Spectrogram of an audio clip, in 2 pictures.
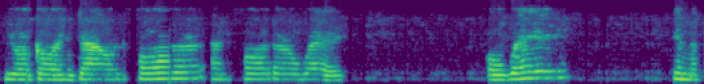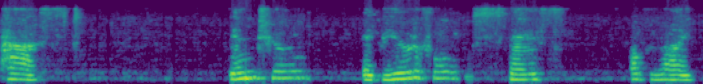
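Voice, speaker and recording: Slow, even-voiced woman guiding meditation. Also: mid-range voice. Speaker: guided meditation leader. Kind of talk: guided meditation. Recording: dull, lo-fi with faint background noise.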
